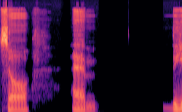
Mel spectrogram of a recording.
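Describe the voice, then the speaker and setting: A man talks with an Irish midlands accent at a medium pitch. The sound is dry and close, without echo. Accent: Irish (Athlone). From Ireland (Athlone). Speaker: sleep and performance researcher. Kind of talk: podcast interview.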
